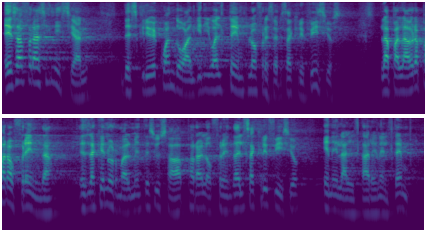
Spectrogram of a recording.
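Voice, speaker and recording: A man preaches to his congregation with a bright, forceful voice, pressing his points with rhetorical questions. The sound rings with a long, roomy reverb from the church hall. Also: medium pitch, expressive, a little fast. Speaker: pastor. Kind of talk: expository sermon.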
